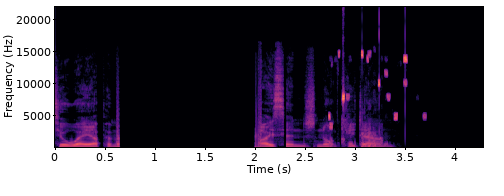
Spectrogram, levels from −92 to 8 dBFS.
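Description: Cable pulled and plugged in, from 0.61 to 2.06 s, right after "your way up a": the live lead comes out with a pop and the speech drops to near silence for about 1.4 s. A 34 ms burst of 50 Hz mains buzz follows as the plug tip touches first, then a second pop as the sound returns.

CD skip, at 2.28 to 2.31 s: the player loses its place on the spiral track, perhaps after a knock or a disc flaw, mutes very briefly, then carries on from another spot. It is heard as a tick followed by an abrupt jump in the speech.

DAB burbling, from 2.73 to 3.71 s: weak reception lets bit errors slip past error correction into the MP2 stream, so corrupted samples put short blips of noise in individual sub-bands and corrupted scale factors make sub-bands leap in level for up to a frame. The result is a muddy, bubbling layer of chirps and squelches over the speech, consistent with dozens of damaged frames and an error rate near one percent.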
